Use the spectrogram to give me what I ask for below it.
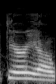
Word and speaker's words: Theriot: his last name Syrio Cajun French and it's pronounced in my strain of the family here we go so everyone this is Brian Terrio what there was a Guana marketing iguana Media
